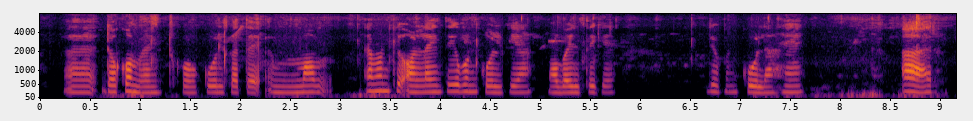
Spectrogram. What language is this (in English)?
Santali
